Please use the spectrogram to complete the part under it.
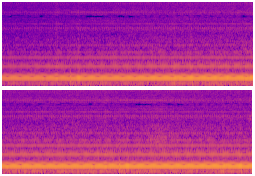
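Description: Steady electrical idle hum from the Theophos SLS startup sequence, a continuous low drone with faint higher overtones holding at an even level throughout, alone with no voices.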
